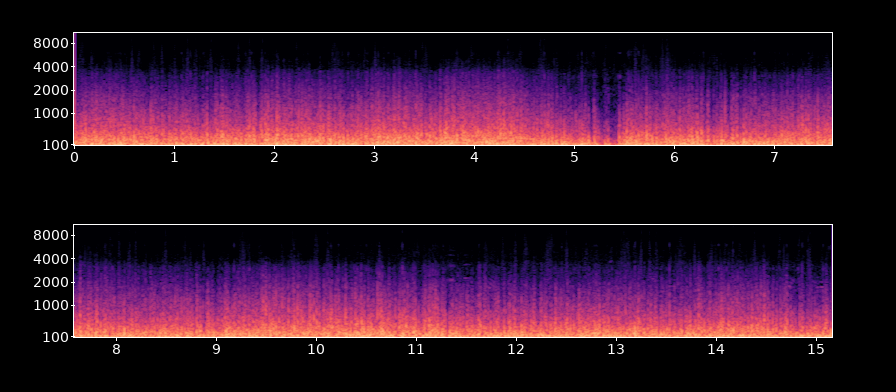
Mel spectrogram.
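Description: Wind blowing across the microphone: a steady, loud low rumble, with a brief dip about five seconds in.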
